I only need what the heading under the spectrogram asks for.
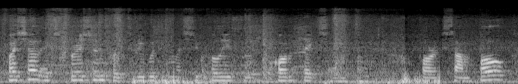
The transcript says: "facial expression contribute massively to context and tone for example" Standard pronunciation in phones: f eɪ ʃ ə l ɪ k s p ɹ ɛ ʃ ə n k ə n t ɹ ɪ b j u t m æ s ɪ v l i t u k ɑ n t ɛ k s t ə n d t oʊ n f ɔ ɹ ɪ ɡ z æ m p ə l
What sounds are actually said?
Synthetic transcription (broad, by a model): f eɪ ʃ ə l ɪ k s p ɹ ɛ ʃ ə n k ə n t ɹ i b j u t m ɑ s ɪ p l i t u k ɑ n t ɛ k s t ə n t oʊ f ɔ ɹ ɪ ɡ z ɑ m p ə l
